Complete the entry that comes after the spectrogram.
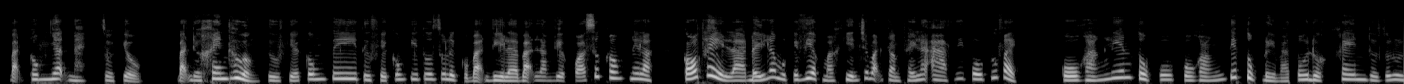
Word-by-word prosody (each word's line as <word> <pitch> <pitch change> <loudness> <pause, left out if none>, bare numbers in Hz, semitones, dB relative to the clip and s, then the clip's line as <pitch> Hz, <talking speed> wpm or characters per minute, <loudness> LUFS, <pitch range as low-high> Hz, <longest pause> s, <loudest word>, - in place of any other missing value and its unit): bạn - - -3
công 230 0 0
nhận 255 +1 +2
này, 175 -3 -6 0.2
rồi, 185 -2 -4
kiểu, 140 -5 -1 0.3
bạn 195 - -1
được 180 -1 -3
khen 260 -1 +4
thưởng 245 - +6
từ 180 -2 -1
phía 180 -2 -1
công 240 +5 0
ty 265 +1 +2
từ 210 - -1
phía 185 - -2
công 230 +5 -5
ty 240 0 -4
tour 240 0 -3
du 245 - -1
lịch 215 -4 +1
của 150 - -8
bạn 160 +4 -1
vì 190 -1 +3
là 170 -1 +2
bạn 175 +2 -1
làm 180 -2 -9
việc 180 -1 -3
quá 175 0 -1
sức 365 - -3
không? 290 -2 +2
Nên 260 -2 0
là 220 - +3 0.3
có 260 +5 +8
thể 365 - +7
là 180 -1 0
đấy 185 +2 +2
là 330 +5 +1
một 255 - 0
cái 215 - -1
việc 265 -6 +3
mà 175 -1 -5
khiến 190 +1 -2
cho 275 +8 -6
bạn 255 - -3
cảm 195 -4 -4
thấy 180 +2 -5
là 225 +3 -2
"À, 200 -5 -4
thế 265 - -12
tôi 240 -2 +4
cứ 310 - -4
phải - - +3 0.4
cố 190 0 +5
gắng 195 +2 -3
liên 310 +4 +1
tục, 255 -8 +3
cố 220 0 0
cố 190 -1 0
gắng 190 +3 -5
tiếp 325 0 -1
tục 290 -7 +4
để 175 -4 -2
mà 150 +1 -8
tôi 220 0 +2
được 200 -4 0
khen, 225 -2 +1
rồi 195 -3 -4
tôi 200 - 0
được 215 -2 0
215 Hz, 300 wpm, -25 LUFS, 185-245 Hz, 0.4 s, có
